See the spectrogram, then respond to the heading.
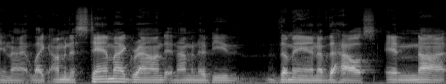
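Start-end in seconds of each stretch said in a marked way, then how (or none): none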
